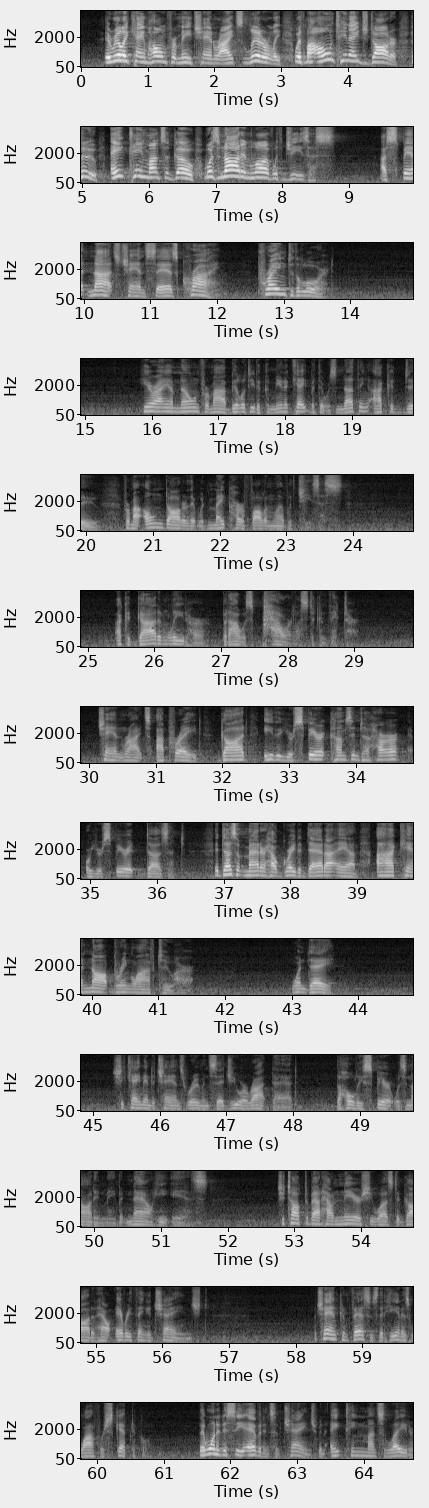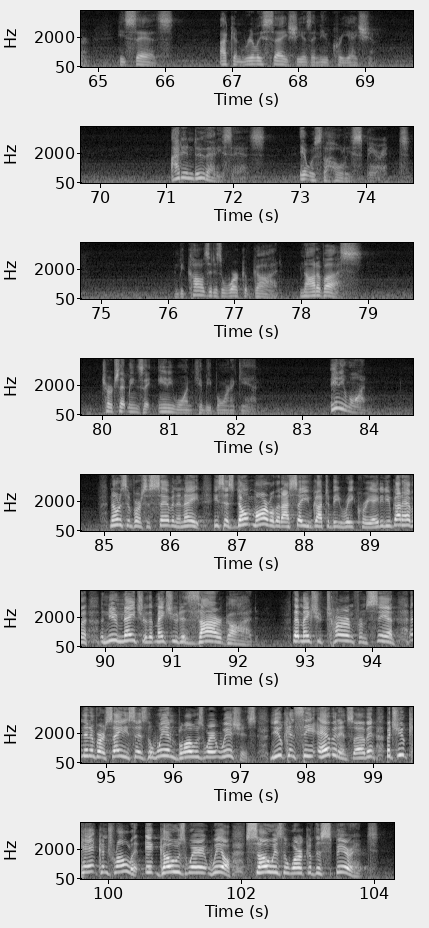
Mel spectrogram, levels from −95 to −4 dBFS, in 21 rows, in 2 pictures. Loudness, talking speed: -25 LUFS, 160 wpm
